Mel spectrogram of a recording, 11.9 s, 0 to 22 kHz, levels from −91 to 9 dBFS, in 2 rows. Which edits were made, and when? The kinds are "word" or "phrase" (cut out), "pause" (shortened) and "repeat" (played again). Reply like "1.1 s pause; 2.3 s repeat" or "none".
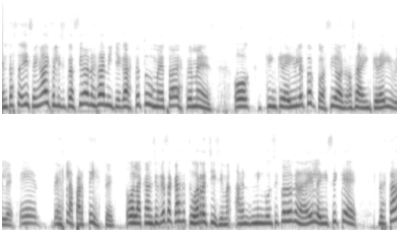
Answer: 6.1 s pause; 6.9 s word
